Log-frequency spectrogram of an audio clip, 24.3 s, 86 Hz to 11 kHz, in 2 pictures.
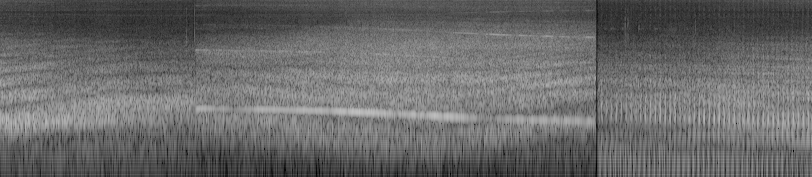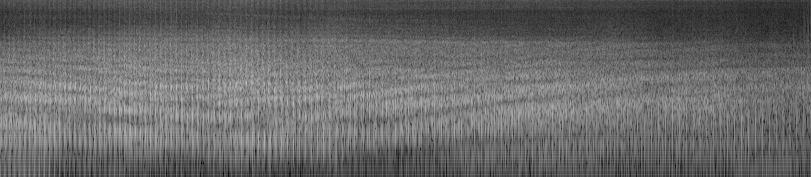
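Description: Beechcraft 1900 turboprop passing low on landing approach, its propeller tone gliding down in pitch as it goes by. About nine seconds in it gives way to a Chinook tandem-rotor helicopter flying over with a rapid rotor-blade beat, fading toward the end.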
